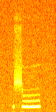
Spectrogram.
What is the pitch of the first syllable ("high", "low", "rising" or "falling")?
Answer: high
